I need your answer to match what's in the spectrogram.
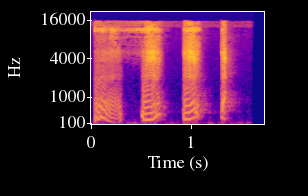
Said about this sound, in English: Farting animals?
